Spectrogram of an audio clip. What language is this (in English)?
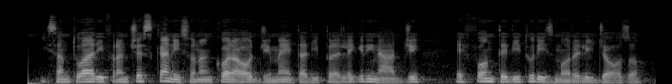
Italian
